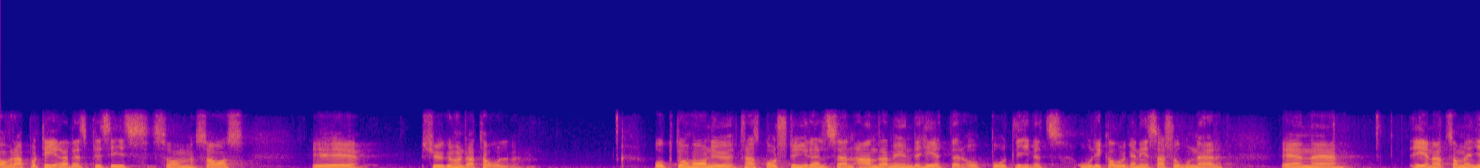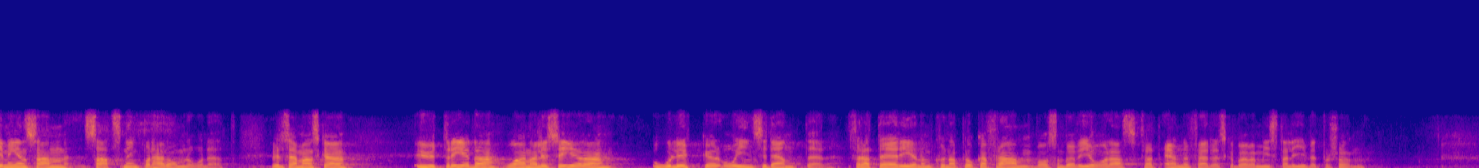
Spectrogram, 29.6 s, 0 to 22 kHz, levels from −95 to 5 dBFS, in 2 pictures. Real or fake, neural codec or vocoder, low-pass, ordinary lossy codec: real; none; 7.2 kHz; Opus, 16 kbps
